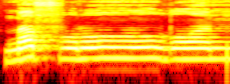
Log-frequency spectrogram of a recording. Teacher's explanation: را کو موٹا ادا کریں گے، ضاد کو تنوین غنہ کریں گے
